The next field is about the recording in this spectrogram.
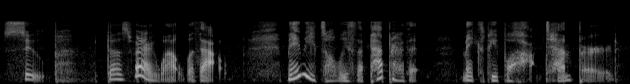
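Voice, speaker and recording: A courteous, curious little storybook girl, as a woman reader plays her. She speaks in a drawn-out way with some fry, on a slightly muffled recording. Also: medium pitch, big pitch swings, a bit bright, full character voice. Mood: musing. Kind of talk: sleepy read-aloud of a children's classic.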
